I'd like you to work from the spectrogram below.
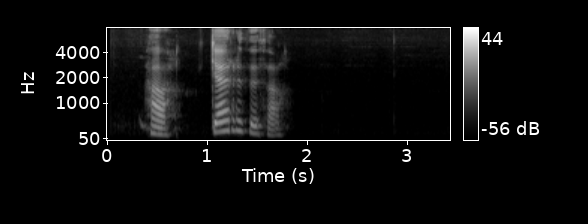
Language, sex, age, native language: Icelandic, female, 40-49, Icelandic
